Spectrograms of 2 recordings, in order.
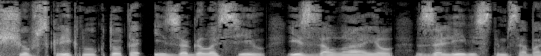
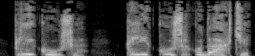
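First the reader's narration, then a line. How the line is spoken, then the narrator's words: Women whispering. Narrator (Russian): зашептали бабы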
